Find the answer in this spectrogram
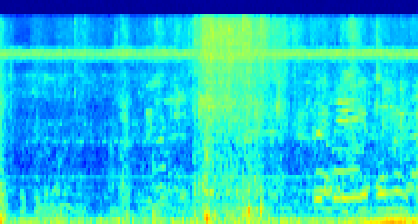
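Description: Men's voices talking at the sideline, getting louder near the end, over a steady low rumble, with a brief hiss about two seconds in.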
